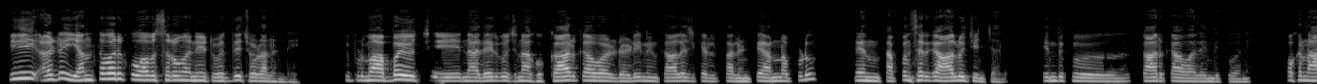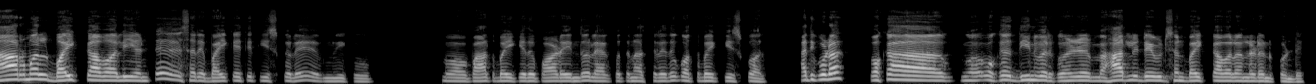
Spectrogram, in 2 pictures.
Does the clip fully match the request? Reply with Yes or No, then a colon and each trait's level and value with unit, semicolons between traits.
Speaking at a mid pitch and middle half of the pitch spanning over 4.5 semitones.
No: medium, 170 Hz; average, 3.2 semitones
